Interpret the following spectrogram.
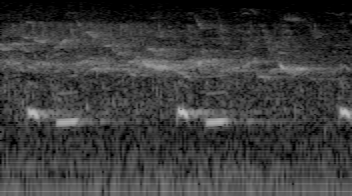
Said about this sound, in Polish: Zapraszamy na uroczyste otwarcie, świergotały skowronki polatujące nad polami.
